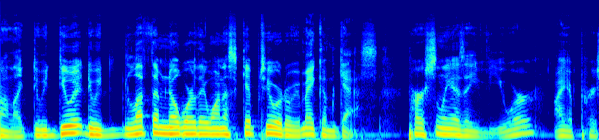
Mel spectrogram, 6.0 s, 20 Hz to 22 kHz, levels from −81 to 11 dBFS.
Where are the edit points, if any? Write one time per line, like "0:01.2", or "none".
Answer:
0:03.9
